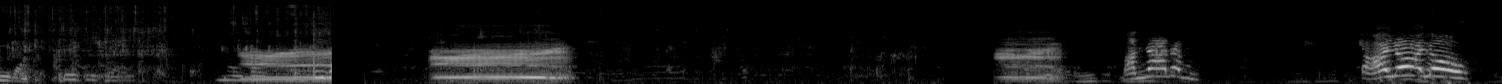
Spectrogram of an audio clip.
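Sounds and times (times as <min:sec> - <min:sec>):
cattle mooing: 0:02.4 - 0:03.3, 0:04.3 - 0:05.8, 0:10.0 - 0:10.7.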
